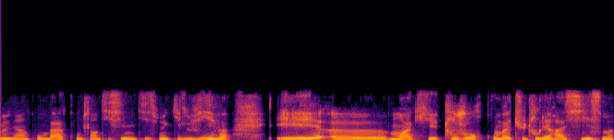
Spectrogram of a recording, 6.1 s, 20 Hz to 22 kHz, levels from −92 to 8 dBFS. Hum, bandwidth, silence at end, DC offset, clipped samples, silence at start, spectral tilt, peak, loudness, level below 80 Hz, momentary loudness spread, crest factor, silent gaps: none; 8 kHz; 0 s; under 0.1%; under 0.1%; 0 s; -5.5 dB/octave; -2 dBFS; -17 LUFS; -60 dBFS; 8 LU; 14 dB; none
